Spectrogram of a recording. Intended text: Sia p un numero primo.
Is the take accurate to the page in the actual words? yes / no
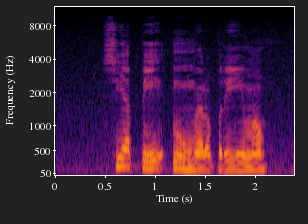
no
